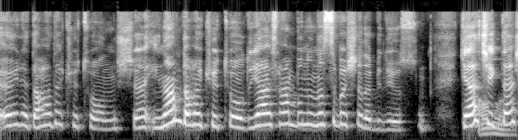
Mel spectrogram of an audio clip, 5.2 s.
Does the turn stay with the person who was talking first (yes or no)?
yes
